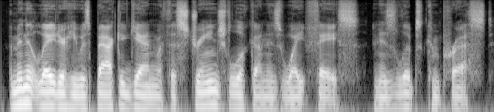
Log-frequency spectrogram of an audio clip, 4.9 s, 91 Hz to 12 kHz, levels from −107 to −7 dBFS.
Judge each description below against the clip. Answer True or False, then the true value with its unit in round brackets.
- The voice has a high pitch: False (90 Hz)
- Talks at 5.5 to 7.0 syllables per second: True (5.8 syllables/s)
